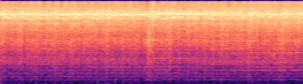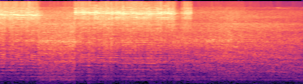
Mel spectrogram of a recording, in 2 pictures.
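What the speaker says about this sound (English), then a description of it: "I'll just give it a bit of a grind back." Steady abrasive grinding on welds along a VW Beetle A-pillar, a continuous bright rasping whine held for several seconds, close and loud, with slight changes in pitch as the tool works the thin metal.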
